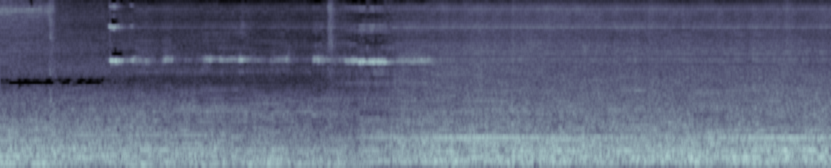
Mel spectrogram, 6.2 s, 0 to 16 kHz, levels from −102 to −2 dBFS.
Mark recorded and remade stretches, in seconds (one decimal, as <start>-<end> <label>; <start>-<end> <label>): 0.0-1.0 recorded; 1.0-6.2 remade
